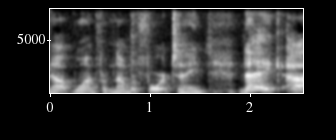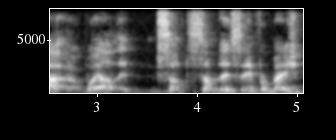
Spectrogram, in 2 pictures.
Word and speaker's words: Neiked: It's Neiked. It's Neiked. I believe I'll pronounce it as that. I checked out the pronunciation online.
